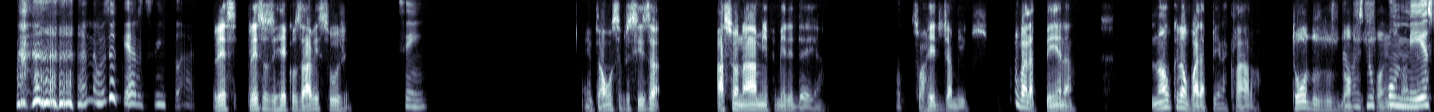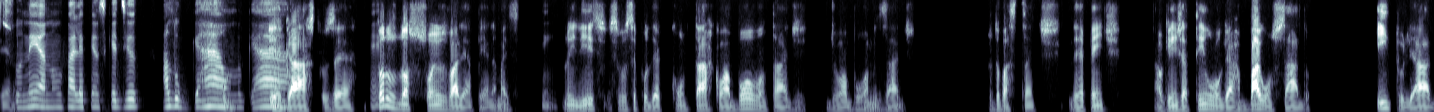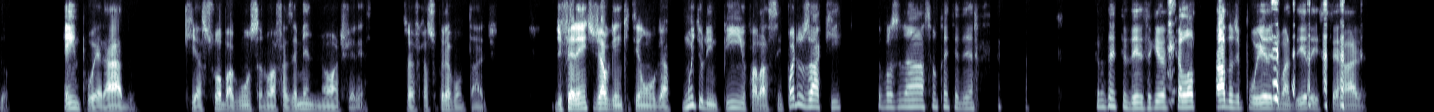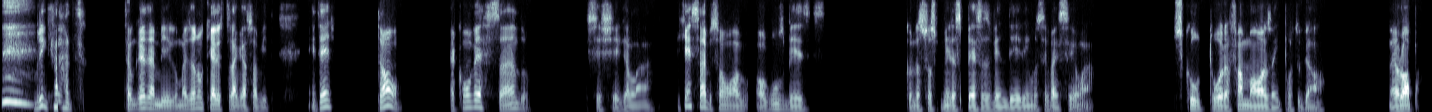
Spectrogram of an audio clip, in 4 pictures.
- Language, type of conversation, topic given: Portuguese, advice, Como posso começar novos hábitos com passos bem pequenos?
- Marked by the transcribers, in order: laugh; tapping; other background noise; chuckle; laugh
